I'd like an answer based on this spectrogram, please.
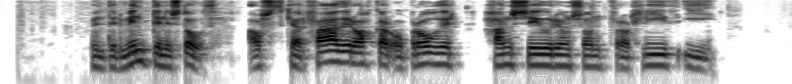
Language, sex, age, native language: Icelandic, male, 40-49, Icelandic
